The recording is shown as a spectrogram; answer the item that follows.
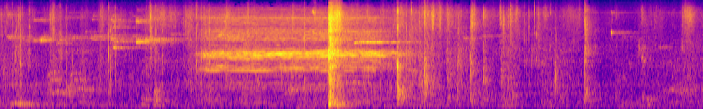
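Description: Wrestlers grappling on a gym wrestling mat: a sharp thud of a body hitting the mat about halfway through, the loudest sound, then a smaller thud a second later. A high, steady squeak lasts about two seconds just before the first thud.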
